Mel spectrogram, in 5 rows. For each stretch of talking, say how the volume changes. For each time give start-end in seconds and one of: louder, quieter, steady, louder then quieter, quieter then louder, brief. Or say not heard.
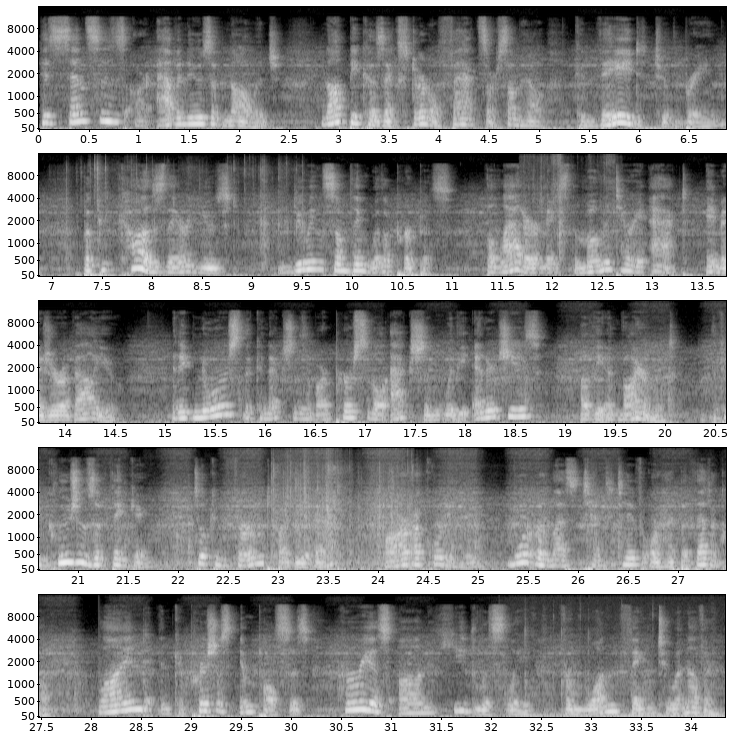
0.0-34.2 steady.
